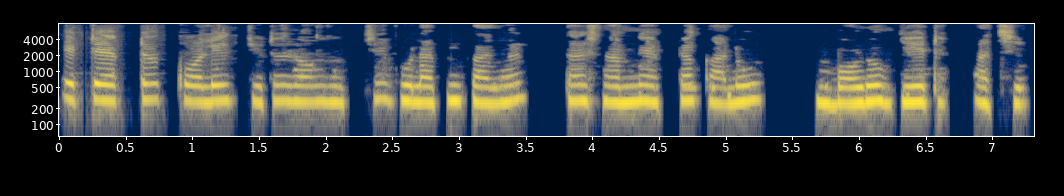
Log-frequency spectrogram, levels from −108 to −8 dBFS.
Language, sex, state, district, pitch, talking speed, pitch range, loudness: Bengali, female, West Bengal, North 24 Parganas, 275 Hz, 130 wpm, 265-285 Hz, -20 LUFS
